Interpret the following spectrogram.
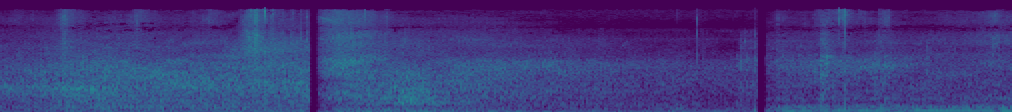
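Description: Outdoor noise with a running engine rumbling underneath, broken twice by sudden cuts. After the second cut a steady low engine hum is more prominent.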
